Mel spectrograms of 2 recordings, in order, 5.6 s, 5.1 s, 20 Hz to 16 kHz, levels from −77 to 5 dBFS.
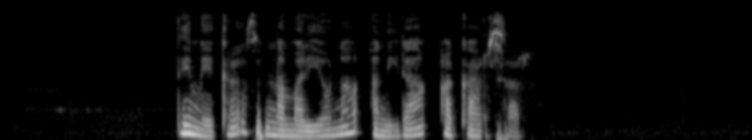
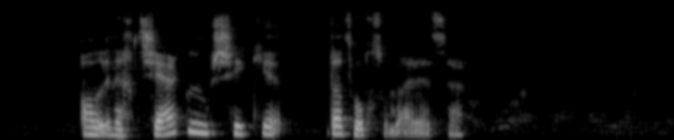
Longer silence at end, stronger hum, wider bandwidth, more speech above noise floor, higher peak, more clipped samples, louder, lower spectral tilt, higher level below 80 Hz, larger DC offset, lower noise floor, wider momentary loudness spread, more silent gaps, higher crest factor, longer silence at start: first, 1.75 s vs 1.6 s; neither; about the same, 11 kHz vs 11.5 kHz; first, 48 dB vs 39 dB; first, -6 dBFS vs -12 dBFS; neither; first, -24 LUFS vs -32 LUFS; first, -6 dB/octave vs -4 dB/octave; first, -58 dBFS vs -82 dBFS; neither; about the same, -71 dBFS vs -70 dBFS; second, 8 LU vs 13 LU; neither; about the same, 20 dB vs 22 dB; first, 1.35 s vs 0.6 s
